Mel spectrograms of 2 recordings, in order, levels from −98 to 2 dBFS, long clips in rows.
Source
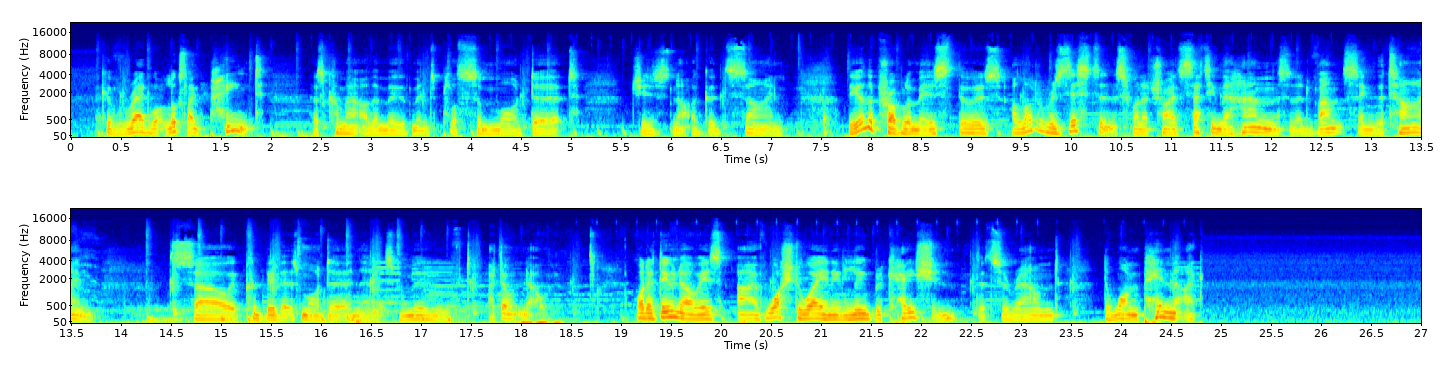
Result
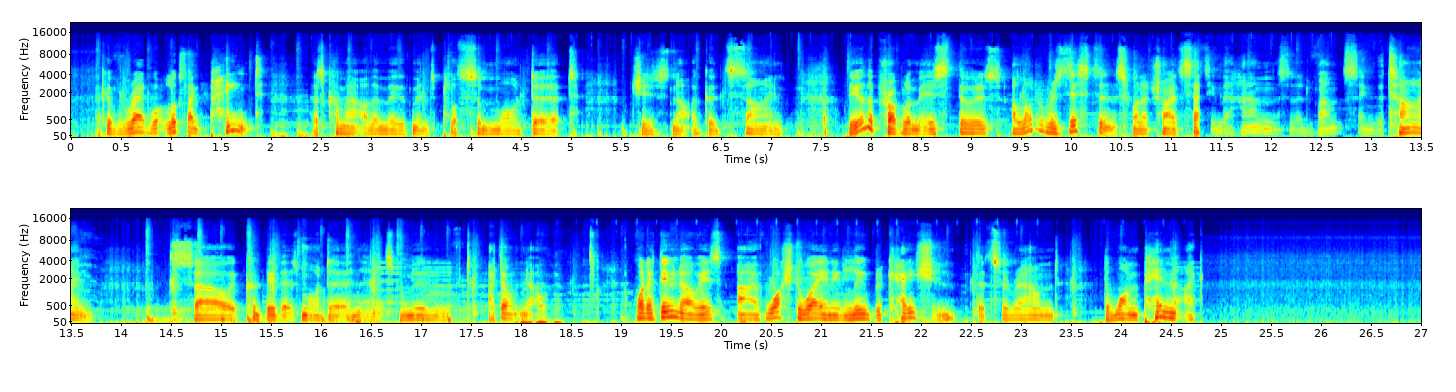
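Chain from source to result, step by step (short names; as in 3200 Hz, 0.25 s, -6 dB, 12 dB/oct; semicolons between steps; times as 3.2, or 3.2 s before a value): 11.28–13.18 pre-emphasis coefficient 0.8; transient shaper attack +5 dB, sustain -7 dB; gain +6.5 dB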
